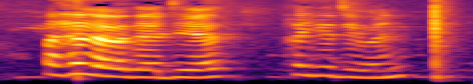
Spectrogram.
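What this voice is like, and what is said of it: Put-on British accent. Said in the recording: “What about your British accent? ... she has beautiful accents ... give us a British accent.”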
